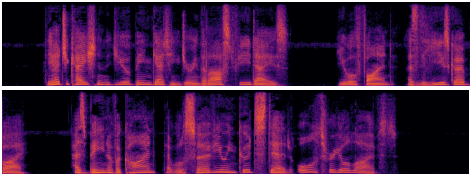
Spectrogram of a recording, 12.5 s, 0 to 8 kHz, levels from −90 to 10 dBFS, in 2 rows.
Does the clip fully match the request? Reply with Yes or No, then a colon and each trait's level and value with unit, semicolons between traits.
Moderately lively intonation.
No: wide, 6.2 semitones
